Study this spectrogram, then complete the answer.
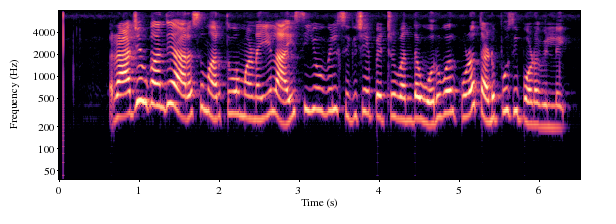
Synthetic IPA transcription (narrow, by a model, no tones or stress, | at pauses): ɾaːd͡ʒiːʋɣaːnd̪iɐɾɐsɯmɐɾt̪ɯʋɐmɐɳɐjɪlɐɪsijoːʋɪlsɪɣɪt͡ʃːɐɪpɛʈrɯʋɐnd̪ɐɔɾɯʋɐɾkuːɽɐt̪ɐɽɯpːuːsipːoːɽɐʋɪlːɐɪ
